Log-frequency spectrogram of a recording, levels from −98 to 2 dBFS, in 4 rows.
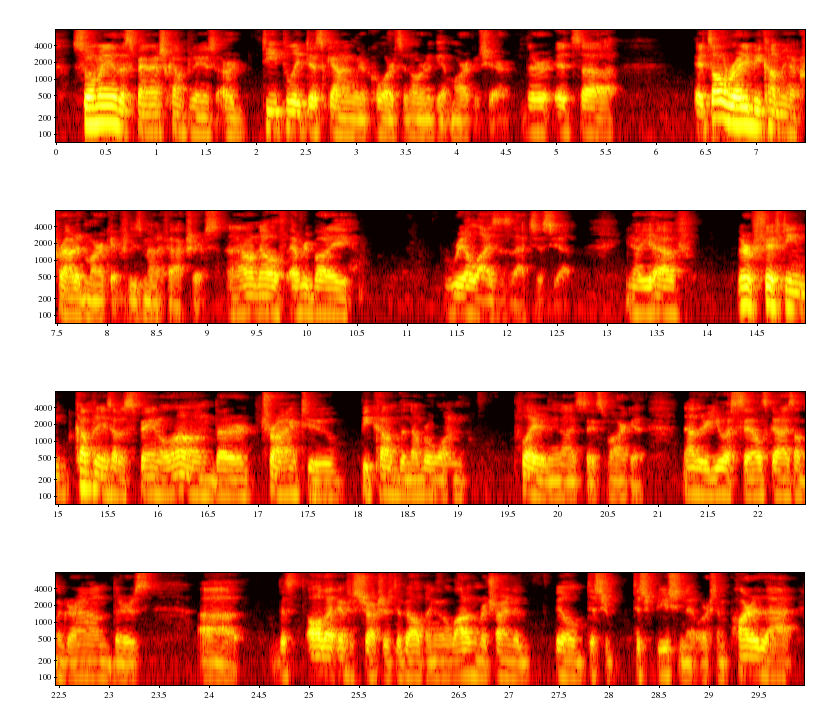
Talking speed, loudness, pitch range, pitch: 200 wpm, -27 LUFS, 95-125 Hz, 105 Hz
